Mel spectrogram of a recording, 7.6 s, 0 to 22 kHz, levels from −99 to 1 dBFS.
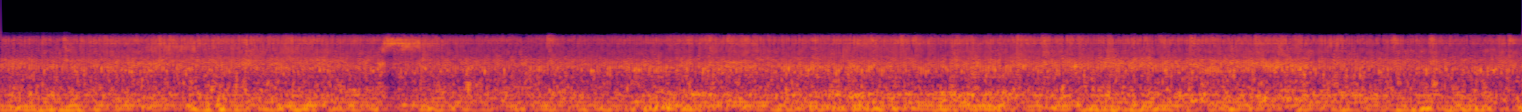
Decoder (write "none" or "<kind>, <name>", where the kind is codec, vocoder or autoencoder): vocoder, BigVGAN v2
